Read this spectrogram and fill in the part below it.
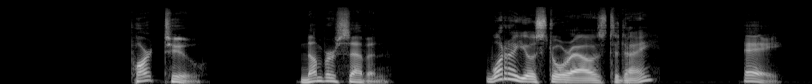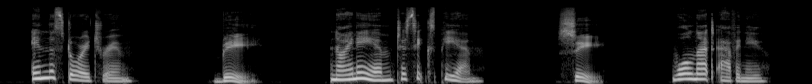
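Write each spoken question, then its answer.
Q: What are your store hours today?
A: B: 9 a.m. to 6 p.m.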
